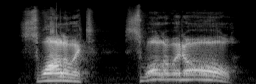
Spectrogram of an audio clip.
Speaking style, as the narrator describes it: growled

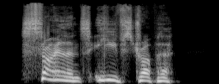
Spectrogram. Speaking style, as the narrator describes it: cried Catherine

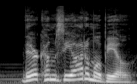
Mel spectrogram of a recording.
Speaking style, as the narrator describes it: exclaimed Paul excitedly

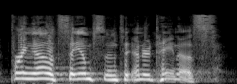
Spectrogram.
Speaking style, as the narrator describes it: While they were in high spirits, they shouted

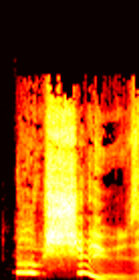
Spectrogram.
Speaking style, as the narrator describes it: exclaimed Hannah Piggins

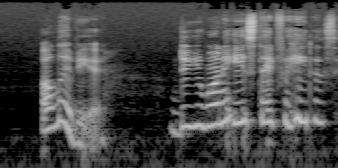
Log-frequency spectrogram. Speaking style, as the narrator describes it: He says, laughing at me

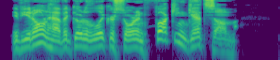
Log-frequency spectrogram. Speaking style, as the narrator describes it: David growled

